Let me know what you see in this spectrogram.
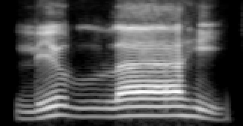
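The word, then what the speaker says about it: لِلَّهِ: Padahal harusnya tipis. Bacanya seperti lam, huruf L di bahasa Indonesia.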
